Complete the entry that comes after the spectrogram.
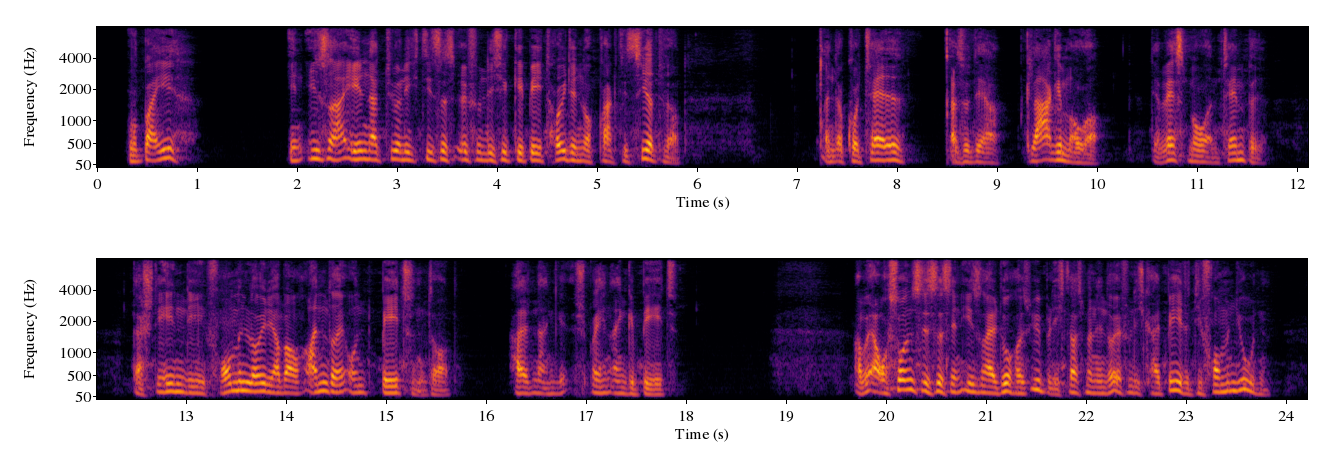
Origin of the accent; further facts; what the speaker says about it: Schleswig-Holstein, Germany; aus der Freien Evangelischen Gemeinde in Norderstedt. Ich komme also aus Schleswig-Holstein.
